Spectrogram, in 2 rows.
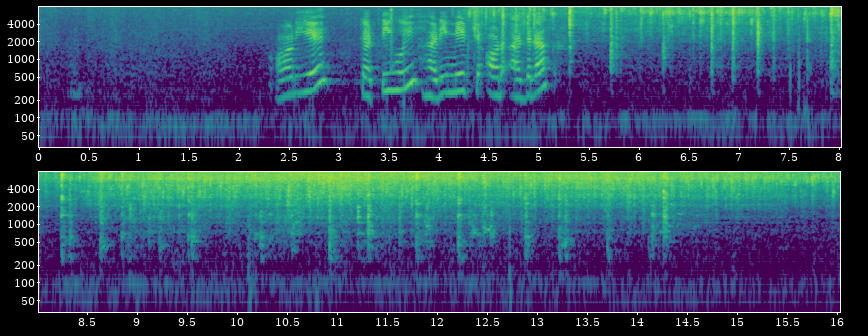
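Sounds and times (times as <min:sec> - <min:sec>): food sizzling in hot oil: 0:03.4 - 0:16.0
metal ladle stirring against pan: 0:04.2 - 0:15.0.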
